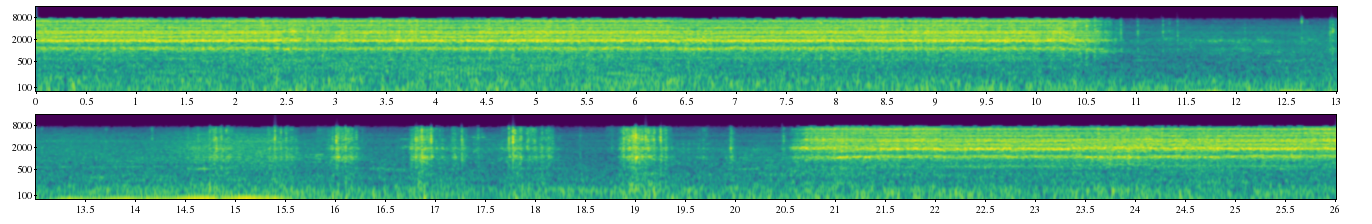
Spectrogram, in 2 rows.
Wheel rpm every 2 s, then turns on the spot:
160, 160, 160, 160, 160, 80, 0, 10, 20, 20, 70, 160, 160.
14-20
